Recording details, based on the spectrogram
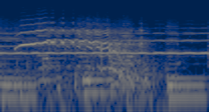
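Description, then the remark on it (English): A horse under an oak tree whinnies loudly, one long quavering neigh lasting about two seconds, with low harmonic snorting underneath and no talking. “Old Flora, our horse, sat under the oak tree.”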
